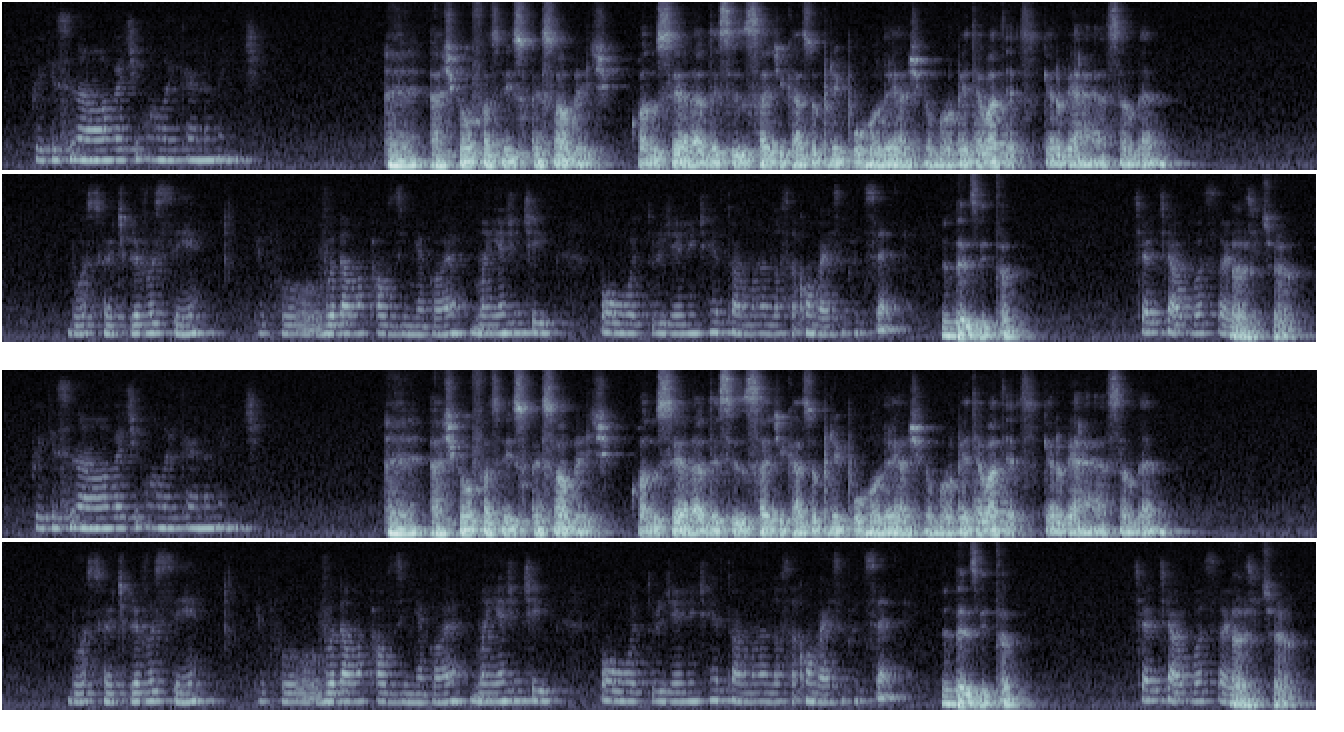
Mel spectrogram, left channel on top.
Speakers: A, on the right; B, on the left.
A: porque senão ela vai te enrolar eternamente.
B: é, é, acho que eu vou fazer isso pessoalmente. Quando será, eu decido sair de casa pra ir pro rolê, acho que eu vou meter uma dessa. Quero ver a reação dela.
A: Boa sorte pra você. Eu vou, vou dar uma pausinha agora. Amanhã a gente, ou outro dia a gente retoma a nossa conversa, pode ser?
B: Beleza, então.
A: Tchau, tchau, boa sorte.
B: É, tchau.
